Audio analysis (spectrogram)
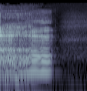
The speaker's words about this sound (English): Just take it easy with the buzzer, dude. That was a hurt buzzer. Kind of rough.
